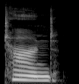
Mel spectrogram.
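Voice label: "turned", US English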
